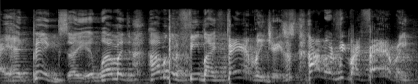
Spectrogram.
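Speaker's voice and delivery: high, fast whining farmer voice; whiny farmer. Retold or imitated. Pig farmer whining to Jesus about his dead pigs, high and fast. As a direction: whine it like a ruined pig farmer.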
